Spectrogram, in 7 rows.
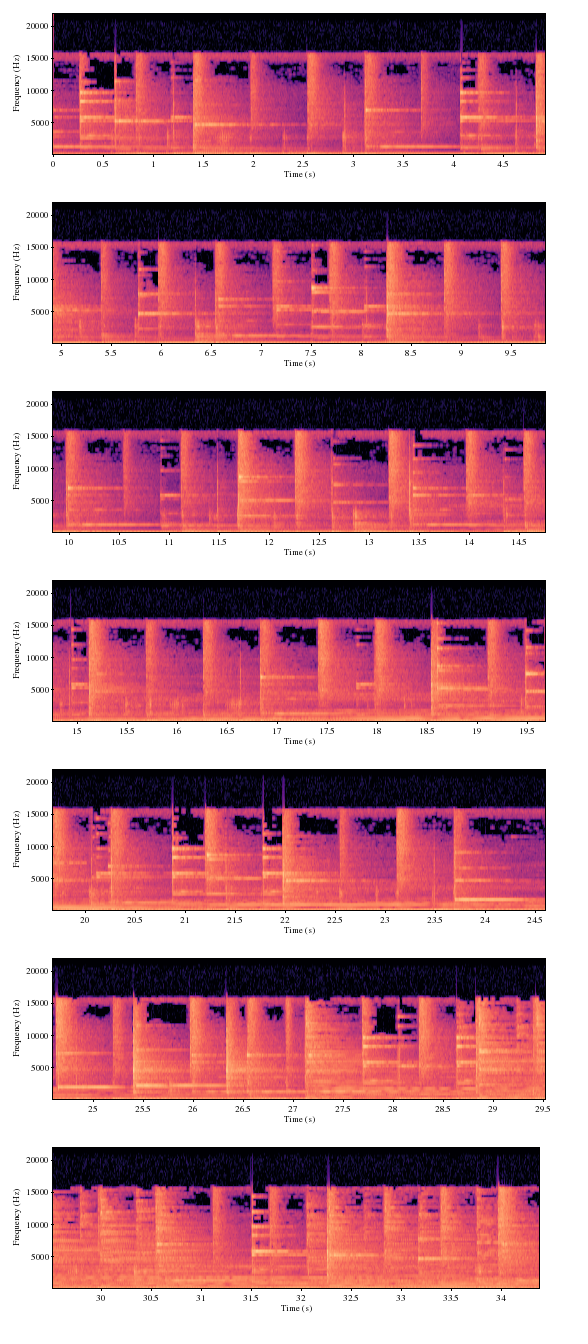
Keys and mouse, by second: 1.3 Tab, 3.0-4.8 drag, 6.5 click, 7.1-9.1 drag, 10.2 click, 12.6-13.6 drag, 14.0 Tab, 14.8 1, 15.9 a, 16.3 s, 16.5 z, 17.0 KP_0, 17.6 KP_Enter, 18.8 KP_7, 22.2 Tab, 23.2 KP_7, 24.4 shift+d, 24.9 g, 25.2 y, 28.0 click, 28.2-29.5 typing, 30.3 KP_Enter, 31.9 shift+click, 33.5 Tab.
